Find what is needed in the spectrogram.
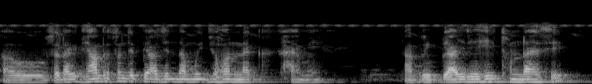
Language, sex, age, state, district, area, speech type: Odia, male, 45-60, Odisha, Bargarh, urban, spontaneous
